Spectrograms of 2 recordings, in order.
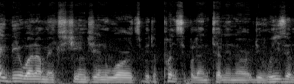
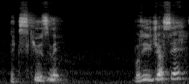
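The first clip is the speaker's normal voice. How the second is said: retold disbelief; 9 semitones higher, faster than usual. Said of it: "I'm like".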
